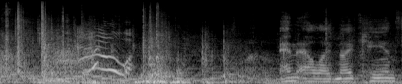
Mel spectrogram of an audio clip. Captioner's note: door rattling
